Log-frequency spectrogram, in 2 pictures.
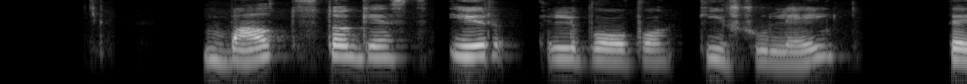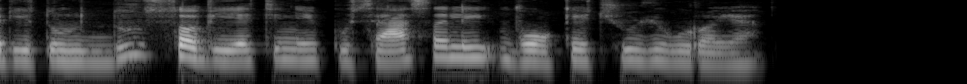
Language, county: Lithuanian, Telšiai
